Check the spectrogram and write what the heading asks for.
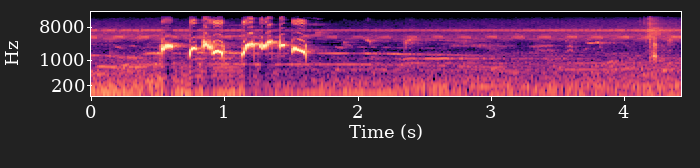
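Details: Decoy red-whiskered bulbul kept in a cage for training other birds, delivering one rapid burst of about seven loud twisting whistled notes, then quiet with faint background hum and a soft click near the end.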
